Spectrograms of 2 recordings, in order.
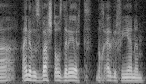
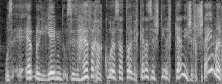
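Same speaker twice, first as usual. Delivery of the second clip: pleading Joseph; 4 semitones higher, 6 dB louder than usual. Acted. Preacher voices Joseph resisting temptation.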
